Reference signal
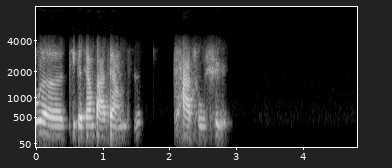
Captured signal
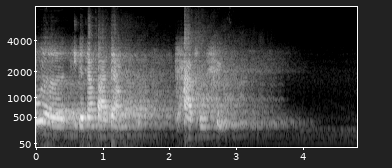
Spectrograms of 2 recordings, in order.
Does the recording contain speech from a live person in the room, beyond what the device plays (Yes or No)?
No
